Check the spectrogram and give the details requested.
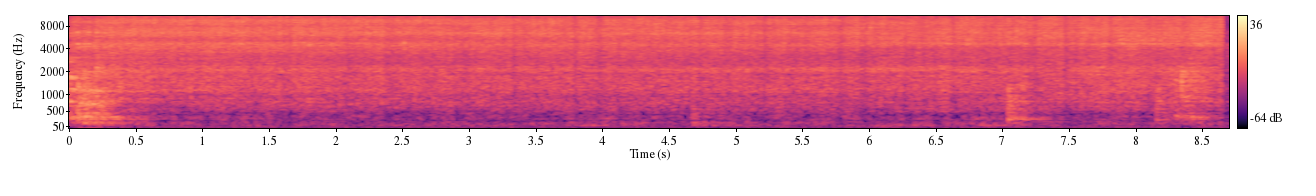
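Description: Marinated chicken pieces dropping into hot oil in a frying pan with onion-tomato masala, setting off a steady sizzle. A slotted spatula stirs the pieces through the spitting oil.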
